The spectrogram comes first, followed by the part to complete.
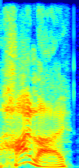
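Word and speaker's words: jai alai: as in adolescent uh high lie which of course is spelled j-a-i new word a-l-a-i which is a sport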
